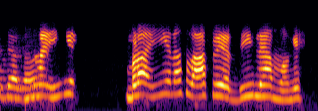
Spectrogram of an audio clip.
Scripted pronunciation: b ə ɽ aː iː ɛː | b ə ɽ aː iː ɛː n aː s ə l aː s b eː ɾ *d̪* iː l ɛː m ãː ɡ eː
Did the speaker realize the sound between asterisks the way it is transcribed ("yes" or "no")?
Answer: yes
